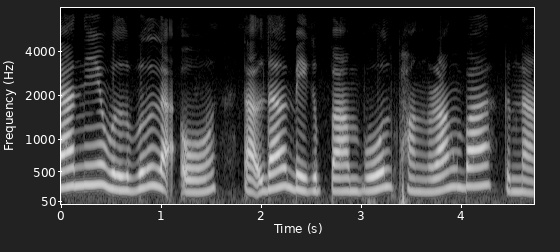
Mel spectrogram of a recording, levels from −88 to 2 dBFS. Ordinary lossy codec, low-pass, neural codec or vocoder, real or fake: none; 7.2 kHz; none; real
